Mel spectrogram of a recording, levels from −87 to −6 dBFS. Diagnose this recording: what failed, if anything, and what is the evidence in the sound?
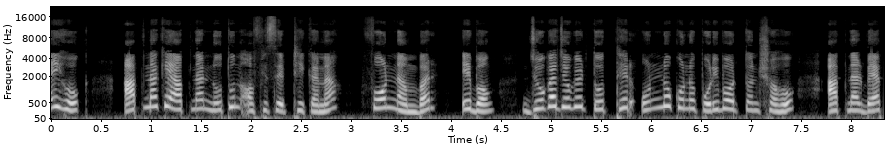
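Pre-echo at about 5.42 s is a codec-stage failure. A short hiss arrives roughly 19 ms ahead of a sharp onset in the speech, and the attack itself sounds softened rather than crisp. The transform codec quantised a whole block at once, so noise sized for the loud onset was spread back across the quiet stretch before it, where nothing could mask it. That smear just ahead of the transient is the evidence.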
